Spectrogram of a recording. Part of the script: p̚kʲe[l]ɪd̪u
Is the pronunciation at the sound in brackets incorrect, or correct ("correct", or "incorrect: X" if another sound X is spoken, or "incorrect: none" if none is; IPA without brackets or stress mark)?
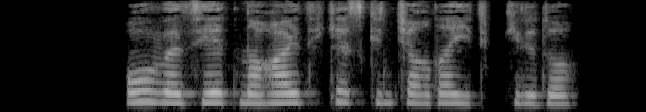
correct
